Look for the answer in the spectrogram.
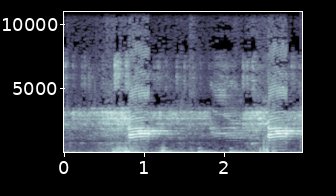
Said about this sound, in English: no, no way. That's, not that's not the horn frog. I know. It says horned frog mating call.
